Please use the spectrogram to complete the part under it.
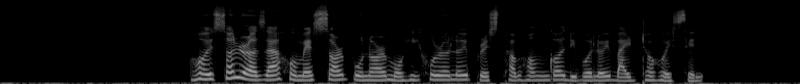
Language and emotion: Assamese, neutral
